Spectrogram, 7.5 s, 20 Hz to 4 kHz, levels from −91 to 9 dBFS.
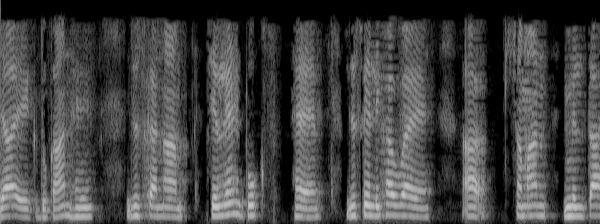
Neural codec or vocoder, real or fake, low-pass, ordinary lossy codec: codec, 16 kHz, 16 kbps, FunCodec, trained on LibriTTS, 50 frames a second; fake; 3.6 kHz; AAC, 16 kbps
